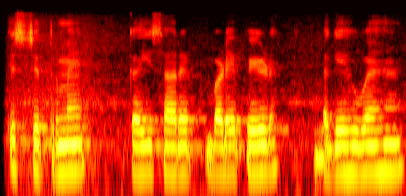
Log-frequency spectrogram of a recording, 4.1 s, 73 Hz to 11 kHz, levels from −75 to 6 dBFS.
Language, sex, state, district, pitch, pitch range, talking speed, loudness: Hindi, male, Uttar Pradesh, Lucknow, 135 Hz, 130-140 Hz, 145 wpm, -14 LUFS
